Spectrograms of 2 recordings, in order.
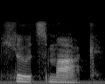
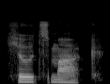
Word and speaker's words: hlutsmak: So we actually pronounce it hlutsmak. Hlutsmak. My wife, hlutsmak kas. Hlutsmak kas.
